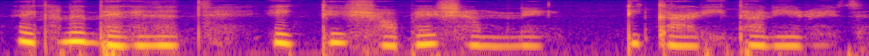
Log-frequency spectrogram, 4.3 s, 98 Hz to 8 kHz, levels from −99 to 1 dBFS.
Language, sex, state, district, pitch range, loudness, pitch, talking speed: Bengali, female, Tripura, West Tripura, 225-275 Hz, -18 LUFS, 235 Hz, 140 wpm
